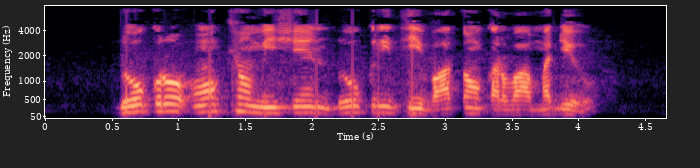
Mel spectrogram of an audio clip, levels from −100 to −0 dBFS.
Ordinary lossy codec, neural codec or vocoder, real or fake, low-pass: AAC, 48 kbps; none; real; 7.2 kHz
